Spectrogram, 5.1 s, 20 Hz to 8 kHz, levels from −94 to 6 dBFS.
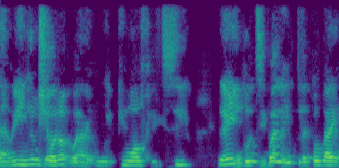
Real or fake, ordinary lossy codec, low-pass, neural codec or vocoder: fake; none; none; codec, 16 kHz, 1 kbps, FreqCodec, larger model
